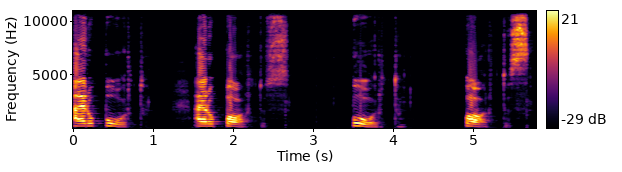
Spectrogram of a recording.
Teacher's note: This last O at the end of words is just a very weak U sound.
